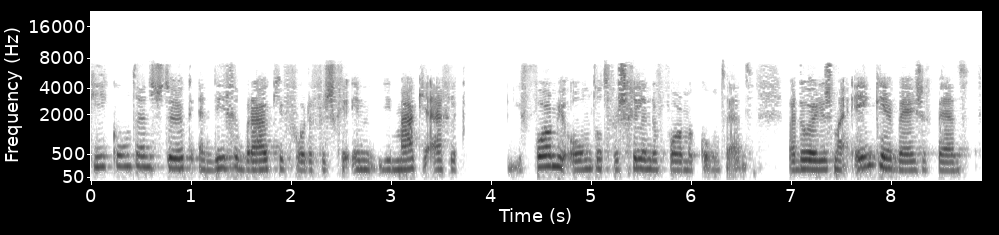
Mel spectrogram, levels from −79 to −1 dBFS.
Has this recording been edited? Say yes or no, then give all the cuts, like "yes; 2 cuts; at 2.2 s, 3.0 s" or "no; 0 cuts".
no; 0 cuts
